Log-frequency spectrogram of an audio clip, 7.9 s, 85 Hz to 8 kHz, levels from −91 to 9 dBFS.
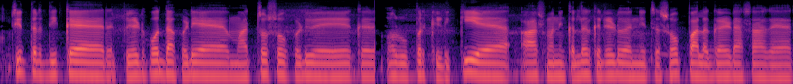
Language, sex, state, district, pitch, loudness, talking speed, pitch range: Marwari, male, Rajasthan, Churu, 135 Hz, -29 LUFS, 180 wpm, 130-140 Hz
